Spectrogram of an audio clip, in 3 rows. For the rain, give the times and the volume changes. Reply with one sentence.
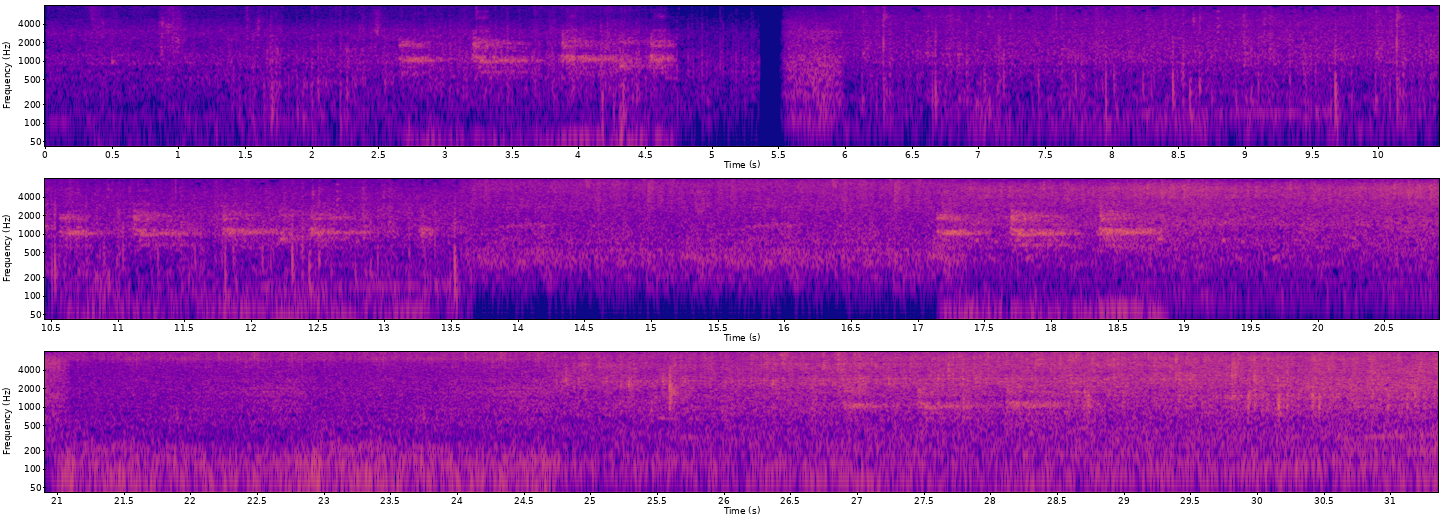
You can hear the rain from 0.0 to 31.3 s, getting louder.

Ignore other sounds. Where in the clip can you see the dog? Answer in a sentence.
The dog can be heard from 2.6 to 4.8 s, from 10.6 to 13.4 s, from 17.1 to 18.9 s and from 26.9 to 28.6 s.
